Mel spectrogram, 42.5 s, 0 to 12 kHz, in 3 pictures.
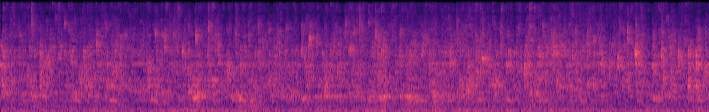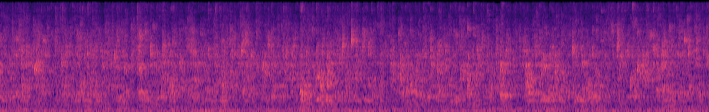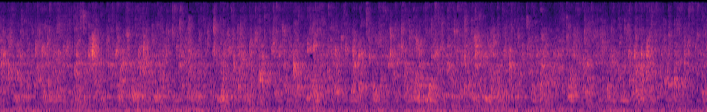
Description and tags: Water flowing to the metal container XY
Water flowing to the metal container in small room.
Roland R-26 internal XY microphones.
field-recording, flowing, metal, water, R26, roland-R-26, flow, container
